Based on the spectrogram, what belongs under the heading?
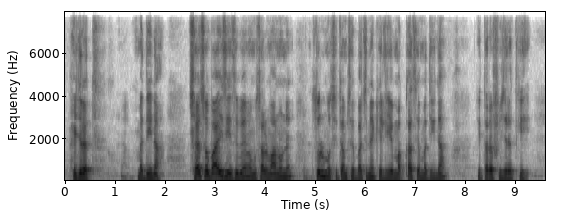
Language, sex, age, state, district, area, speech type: Urdu, male, 60+, Uttar Pradesh, Azamgarh, rural, spontaneous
